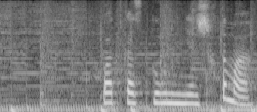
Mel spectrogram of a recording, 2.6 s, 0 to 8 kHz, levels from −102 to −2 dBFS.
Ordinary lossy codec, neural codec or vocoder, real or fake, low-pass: none; none; real; none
